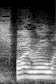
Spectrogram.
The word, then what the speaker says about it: Spiro: Later, he turned his attention to a political career, highlighted by a 1968 shoving match with then-Vice President Spiro Agnew. – Bailey leans forward and whispers the correct pronunciation to Les.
